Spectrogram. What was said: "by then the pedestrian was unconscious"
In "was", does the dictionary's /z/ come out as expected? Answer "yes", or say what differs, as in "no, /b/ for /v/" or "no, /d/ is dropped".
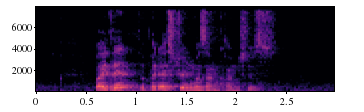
yes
